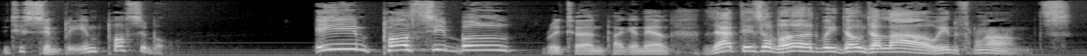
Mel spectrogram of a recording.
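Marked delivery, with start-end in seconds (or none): 0.0-1.3 higher-pitched, unforced dismissal; dismissive. A narrator's reading. Glenarvan doubts the geographer, dismissive. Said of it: "shrugging his shoulders". 2.4-3.9 very high, loud, stretched exclamation; indignant French geographer. Acted. Geographer throws Glenarvan's word back, indignant. 5.3-8.0 put-on high, loud French-accented protest; indignant French geographer. Geographer rejects the word for France, indignant.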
